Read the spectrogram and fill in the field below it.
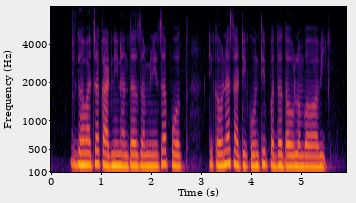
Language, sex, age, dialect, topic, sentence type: Marathi, female, 18-24, Northern Konkan, agriculture, question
